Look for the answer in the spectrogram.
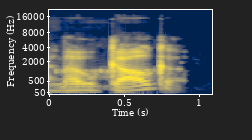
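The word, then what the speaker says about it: Mog'ok: Mogok? With a hard G. – M O G apostrophe O K. Mogok, right.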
